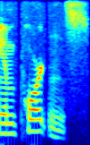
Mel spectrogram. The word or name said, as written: importance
